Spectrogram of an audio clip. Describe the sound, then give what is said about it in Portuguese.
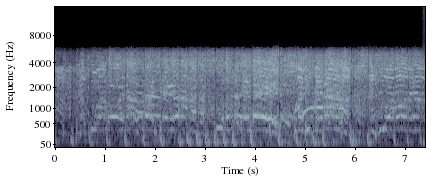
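A group of men, Santos football players, chant loudly together in a rhythmic, rowdy taunt aimed at coach Luxemburgo, their voices overlapping with shouts and yells throughout. The steady beat suggests clapping or stomping underneath. “Então vamos escutar o áudio de como os jogadores do Santos provocaram o Luxemburgo e a polêmica que tudo isso deu.”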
